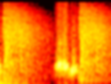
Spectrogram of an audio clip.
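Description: A whip-crack sound effect gives one quick swishing snap, loud and sharp, over a steady noisy background that runs through the whole moment, with no voices.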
